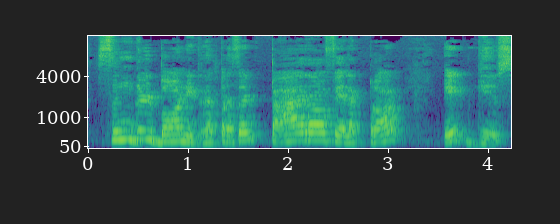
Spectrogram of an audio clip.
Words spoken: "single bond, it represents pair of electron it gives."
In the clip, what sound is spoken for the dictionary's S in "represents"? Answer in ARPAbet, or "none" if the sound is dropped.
none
